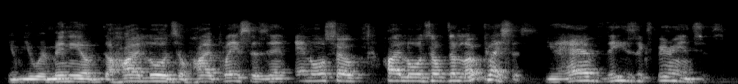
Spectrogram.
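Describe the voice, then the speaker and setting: A man's voice: on the high side, unhurried, few pauses, dull audio. Man from New giving a rambling spiritual talk. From New Zealand. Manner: meandering, repetitive, with many restarts and fillers. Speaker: spiritual guest speaker.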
